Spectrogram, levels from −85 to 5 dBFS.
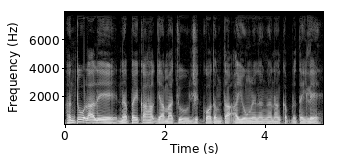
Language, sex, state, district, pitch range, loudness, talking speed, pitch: Wancho, male, Arunachal Pradesh, Longding, 95-110 Hz, -12 LUFS, 210 wpm, 105 Hz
